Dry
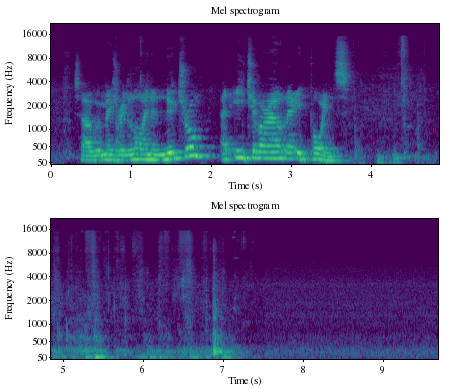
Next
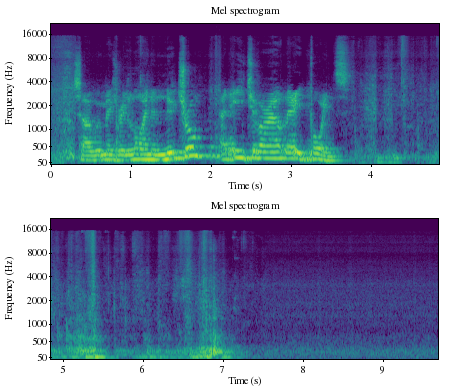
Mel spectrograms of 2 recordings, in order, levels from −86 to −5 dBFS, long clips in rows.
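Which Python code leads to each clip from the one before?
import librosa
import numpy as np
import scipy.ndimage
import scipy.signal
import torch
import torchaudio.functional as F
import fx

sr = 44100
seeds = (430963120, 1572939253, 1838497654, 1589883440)

y = fx.pre_swell(x, sr, db_per_s=39.0)
y = y * 10.0 ** (8.0 / 20.0)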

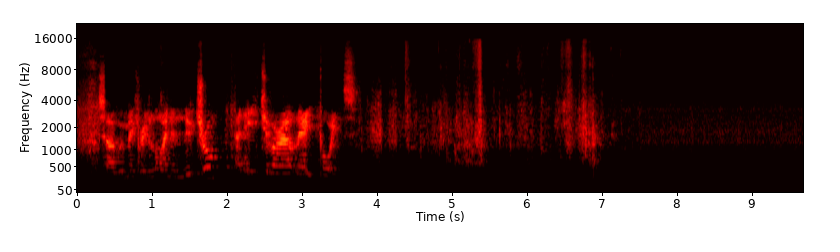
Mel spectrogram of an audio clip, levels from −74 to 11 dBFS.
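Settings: y = scipy.signal.sosfilt(scipy.signal.butter(4, 1300.0, 'highpass', fs=sr, output='sos'), x)
y = fx.high_shelf(y, sr, hz=2200.0, db=-9.0)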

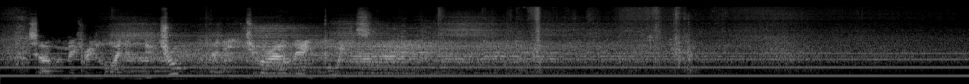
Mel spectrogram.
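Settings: y = fx.echo_diffused(x, sr, ms=1069, feedback_pct=54, wet_db=-4.0)
y = fx.dmg_buzz(y, sr, base_hz=400.0, harmonics=4, level_db=-52.0, tilt_db=-1, odd_only=False)
y = y * 10.0 ** (7.0 / 20.0)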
